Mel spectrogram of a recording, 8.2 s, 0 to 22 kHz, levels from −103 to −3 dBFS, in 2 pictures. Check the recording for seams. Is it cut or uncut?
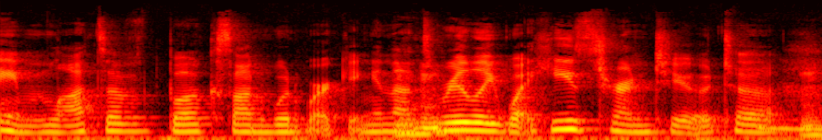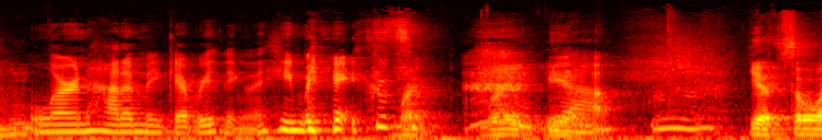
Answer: uncut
